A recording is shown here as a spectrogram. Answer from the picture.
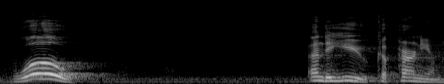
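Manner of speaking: loud, drawn-out cry of woe; thundered warning. Real, not acted. Preacher warning Capernaum from scripture, thundering. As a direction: boom it out from the pulpit.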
